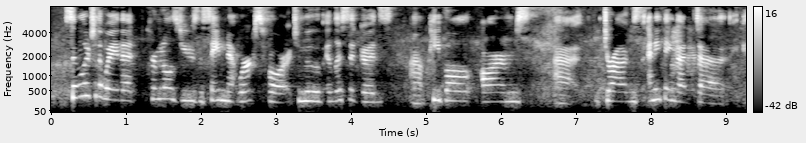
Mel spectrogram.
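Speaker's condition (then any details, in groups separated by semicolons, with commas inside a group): No condition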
